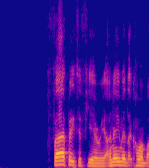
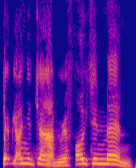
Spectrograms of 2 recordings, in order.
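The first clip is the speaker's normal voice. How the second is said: much higher, strained imitation of a yelling dad; mock screaming dad; 8 semitones higher than usual. Vlogger mocking Fury's father yelling from the corner, high mock scream. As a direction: squeal it like an overbearing corner dad. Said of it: "you got your dad screaming".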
